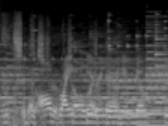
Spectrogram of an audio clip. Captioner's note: whisper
